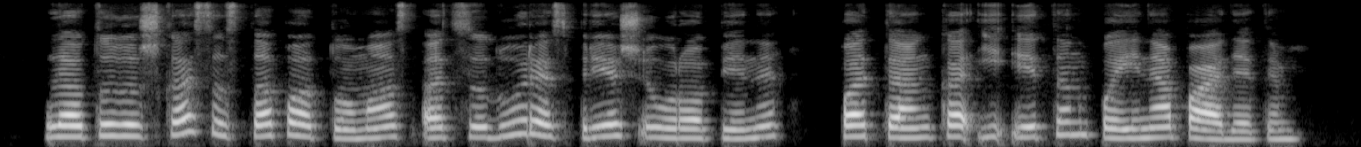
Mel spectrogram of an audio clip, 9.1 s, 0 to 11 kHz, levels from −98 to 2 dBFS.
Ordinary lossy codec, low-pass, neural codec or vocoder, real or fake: Opus, 64 kbps; 9.9 kHz; none; real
